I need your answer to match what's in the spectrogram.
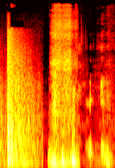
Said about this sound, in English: Gunshots.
